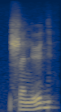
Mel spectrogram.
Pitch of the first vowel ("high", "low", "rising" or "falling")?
low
